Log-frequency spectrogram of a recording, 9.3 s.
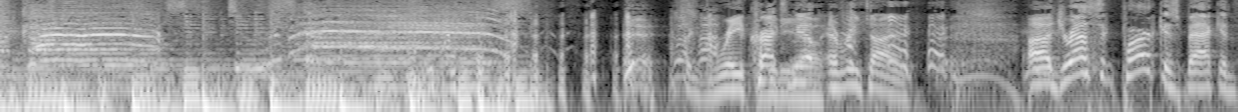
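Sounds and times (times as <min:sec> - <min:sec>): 
screaming goats edited into a pop song: 0:00.2 - 0:04.2
laughter: 0:02.7 - 0:08.2
speech: 0:05.4 - 0:07.0, 0:07.7 - 0:09.2.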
